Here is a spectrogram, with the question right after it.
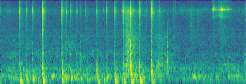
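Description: Fingers tap quickly on a computer keyboard, a close run of crisp irregular clicks with short pauses between bursts.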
